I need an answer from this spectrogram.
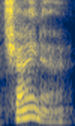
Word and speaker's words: Qin: But anyway, if we look at this map of China, now this this word Q I N is pronounced chin and that is where we get the word China.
